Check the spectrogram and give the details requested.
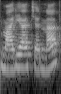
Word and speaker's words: Maria Cernat: you for inviting me my name is indeed mariacharnath for thank you for the very good pronunciation uh i teach in romania into universities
